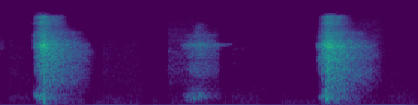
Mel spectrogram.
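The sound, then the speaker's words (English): Three sharp, forceful breaths of a bellows-breath breathing exercise, hissy and noisy, spaced about a second apart; the first and last are loud bursts while the middle one is softer. No talking. “So breathing in and out.”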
